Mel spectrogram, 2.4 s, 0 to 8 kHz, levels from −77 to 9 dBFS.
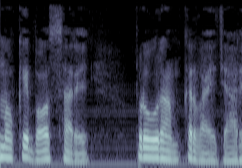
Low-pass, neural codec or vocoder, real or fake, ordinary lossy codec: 7.2 kHz; none; real; none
